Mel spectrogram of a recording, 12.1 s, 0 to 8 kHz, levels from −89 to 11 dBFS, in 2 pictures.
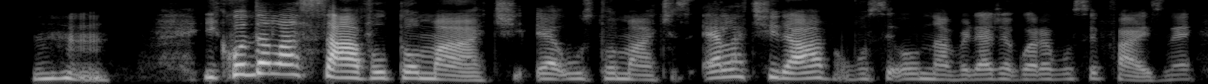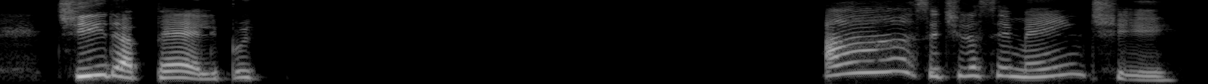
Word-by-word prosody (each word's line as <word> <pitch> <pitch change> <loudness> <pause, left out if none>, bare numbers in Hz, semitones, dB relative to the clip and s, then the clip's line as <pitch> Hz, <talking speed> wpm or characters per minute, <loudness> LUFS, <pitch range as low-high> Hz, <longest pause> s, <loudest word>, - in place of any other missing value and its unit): Uhum. 200 +3 -4 0.5
E 240 - 0
quando 350 +7 +5
ela 360 -2 +9
assava 225 -9 +7
o 215 - -1
tomate, 180 -10 -2
eh, 190 -1 -1
os 190 +2 -11
tomates, 190 +1 -9
ela 255 +3 -2
tirava 220 -5 0
você 180 +3 -13
ou 185 - -10
na 175 -3 -9
verdade, 175 +2 -9
agora 175 0 -10
você 185 +3 -16
faz, 135 -8 -9
né. 170 +2 -15 0.4
Tira 290 0 +3
a - - -2
pele 220 -5 -4
por 230 +4 -12 2.8
Ah, 415 +6 -5
você 280 - -11
tira 295 +3 -10
a - - -10
semente. 270 - -11
215 Hz, 145 wpm, -24 LUFS, 180-275 Hz, 2.8 s, ela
